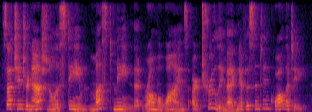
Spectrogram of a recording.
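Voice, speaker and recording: A woman playing a grand sponsor announcer, reading an old-time radio advertisement in a measured way, in a roomy recording. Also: on the high side, animated, a bit bright. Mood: proud, promotional. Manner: measured, deliberate salesmanship. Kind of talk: 1940s radio advertisement read.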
